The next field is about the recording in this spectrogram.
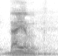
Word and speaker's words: Dialogue: ¿así se pronuncia? – Sí, Dialogue. – Dialogue, oye, lo pronuncié bien. – Qué bueno. – Oye, fíjate que Dialogue. – Ya se está preparando para el viaje. – Antes decía Dialogue, a los sabaneteros, ¿no? Ahora digo Dialogue.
